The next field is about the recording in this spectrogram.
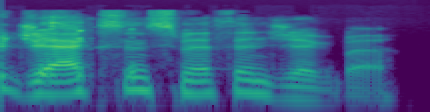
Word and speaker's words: Jaxon Smith-Njigba: Mr. Jaxon Smith-Njigba.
